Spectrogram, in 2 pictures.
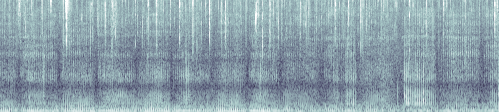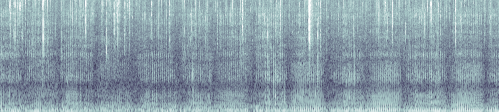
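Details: Long, even purring from a cat set against fireplace crackle for relaxation and sleep; a deep rumble pulses in a regular breath rhythm across the stretch, with one brief louder soft thump midway and constant snapping of the fire.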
